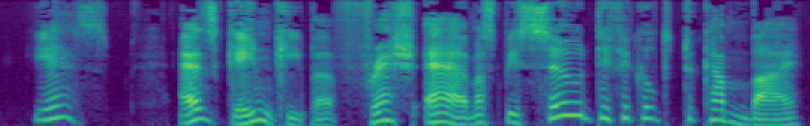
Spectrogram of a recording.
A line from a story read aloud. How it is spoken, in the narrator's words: said Umbridge sweetly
